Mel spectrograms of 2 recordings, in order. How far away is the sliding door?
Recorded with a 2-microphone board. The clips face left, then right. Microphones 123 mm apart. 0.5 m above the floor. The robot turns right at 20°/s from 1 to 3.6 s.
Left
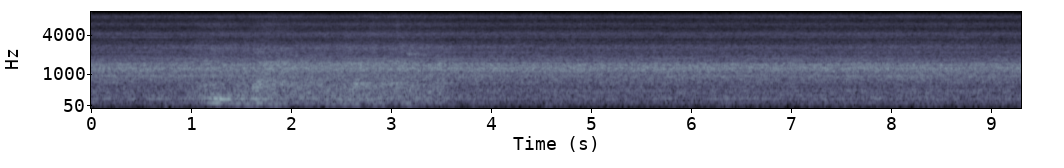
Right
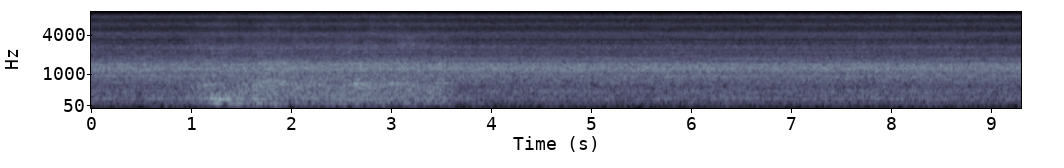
No sliding door in this recording.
